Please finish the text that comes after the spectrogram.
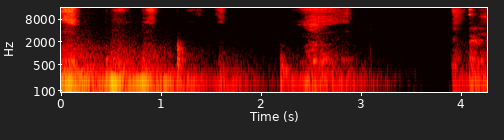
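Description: Numbers written by hand, with quiet, close pen or pencil scratches coming in short strokes separated by brief pauses.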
